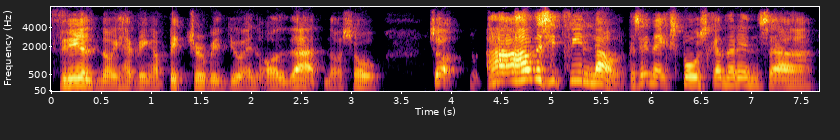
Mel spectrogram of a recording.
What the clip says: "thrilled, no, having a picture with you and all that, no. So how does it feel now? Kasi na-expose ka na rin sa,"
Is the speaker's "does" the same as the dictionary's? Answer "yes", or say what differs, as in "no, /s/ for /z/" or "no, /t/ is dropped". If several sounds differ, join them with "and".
no, /s/ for /z/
